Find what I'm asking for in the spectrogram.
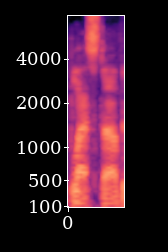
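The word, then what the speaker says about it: Blastaar: And do you actually pronounce it as Blastar? – Yeah, that's what I would say. – We're going to go with Blastar.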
